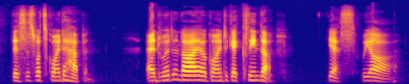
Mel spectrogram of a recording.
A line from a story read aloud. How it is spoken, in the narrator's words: he says firmly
